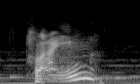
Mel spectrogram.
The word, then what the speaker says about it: climb: Let's look at a few more examples where the B sound is silent. Doubt, debt, climb, thumb, numb. Notice how the B sound was never a part of the pronunciations for any of these words. You never pronounce these words with the B in it.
